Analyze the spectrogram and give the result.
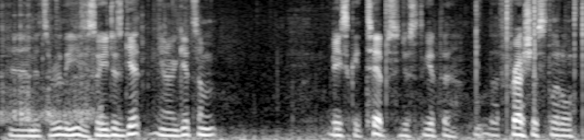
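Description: The voice moves at a fairly quick pace over noticeable background noise, with a dry sound and no echo. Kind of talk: casual tutorial. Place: forest. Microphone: camera far.

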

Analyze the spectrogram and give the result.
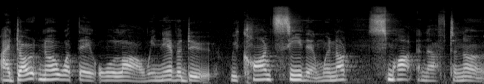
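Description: Her pitch varying in an ordinary way, a woman speaks at a fairly slow pace. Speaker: Gnostic nun and priestess. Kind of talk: sermon, spiritual teaching to camera. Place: home room.

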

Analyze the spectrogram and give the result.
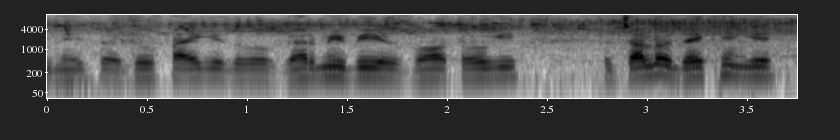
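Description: A man at a fairly slow pace, dry sound with no echo, light background noise. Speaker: vlogger. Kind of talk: casual vlog chat. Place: open country. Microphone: phone near.

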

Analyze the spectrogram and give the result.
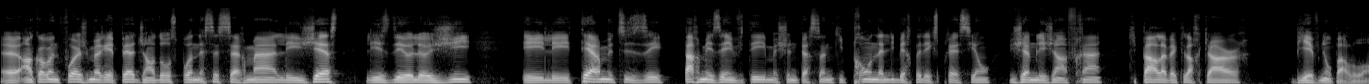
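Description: A man with a Quebec accent, fairly low pitch, fairly even intonation and a moderate pace, in a dry sound with no echo and a quiet background. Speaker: podcast host and comedian. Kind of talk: casual interview. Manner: informal, conversational. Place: studio. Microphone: studio mic.

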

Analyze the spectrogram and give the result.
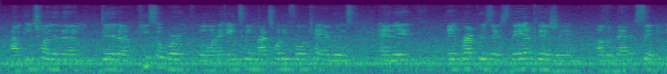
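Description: A man talks at a fairly high pitch. Clear background noise runs behind him.

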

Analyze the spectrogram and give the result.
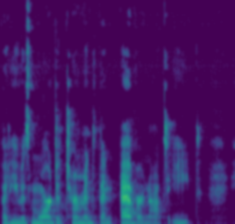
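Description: Someone reads in a natural voice. Ordinary variation shows in the pitch.

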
